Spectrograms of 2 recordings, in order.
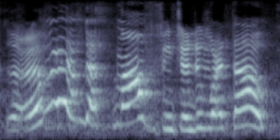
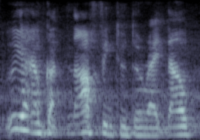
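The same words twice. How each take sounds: First: Higher, louder bored gang leader; villain voice. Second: Said in the usual way. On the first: Acted. Ringleader lounging on the bench, bored, in the villain voice. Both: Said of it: "I like making dramatic voices".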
